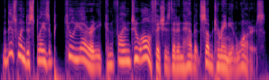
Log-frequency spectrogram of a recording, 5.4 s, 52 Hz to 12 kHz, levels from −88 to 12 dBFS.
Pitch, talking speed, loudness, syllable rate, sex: 165 Hz, 155 wpm, -18 LUFS, 5.5 syllables/s, male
